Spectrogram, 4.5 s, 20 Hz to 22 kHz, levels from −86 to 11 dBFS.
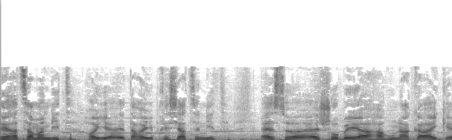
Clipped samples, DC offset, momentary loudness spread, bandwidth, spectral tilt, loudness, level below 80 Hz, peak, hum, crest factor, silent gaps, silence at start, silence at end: under 0.1%; under 0.1%; 8 LU; 11.5 kHz; -5.5 dB/octave; -19 LUFS; -34 dBFS; -4 dBFS; none; 14 dB; none; 0 s; 0 s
